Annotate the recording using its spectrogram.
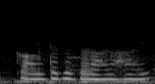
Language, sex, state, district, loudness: Hindi, female, Uttar Pradesh, Deoria, -34 LUFS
